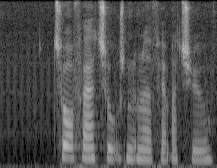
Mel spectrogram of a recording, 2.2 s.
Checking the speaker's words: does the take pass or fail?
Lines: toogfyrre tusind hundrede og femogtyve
pass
